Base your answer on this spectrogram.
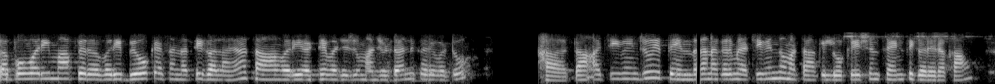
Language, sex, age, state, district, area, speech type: Sindhi, female, 18-30, Uttar Pradesh, Lucknow, urban, conversation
